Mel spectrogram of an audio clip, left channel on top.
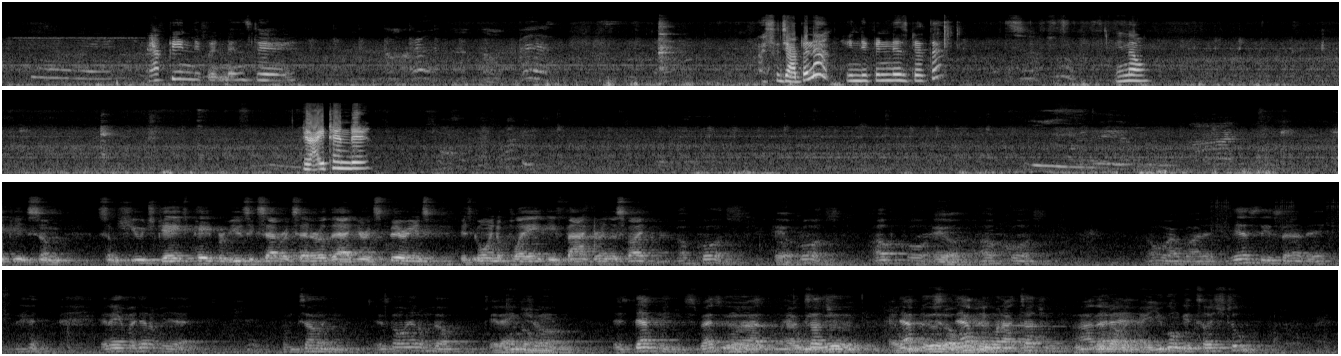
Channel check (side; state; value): both; different; correlation 0.00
